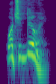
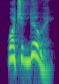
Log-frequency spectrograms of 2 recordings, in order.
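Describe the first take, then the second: First: The first words blend together into "whatcha". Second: The same.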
